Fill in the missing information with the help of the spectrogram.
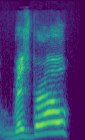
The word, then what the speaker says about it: Riseborough: Next, we have the controversial nomination of Andrea, I'm going to mispronounce this, Riseborough.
